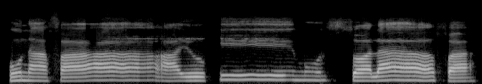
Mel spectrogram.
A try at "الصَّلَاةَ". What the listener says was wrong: সলা ফা বলছেন কেন? সলাতা, সলাত মানে নামাজ, সলাতা।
